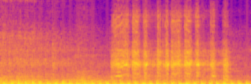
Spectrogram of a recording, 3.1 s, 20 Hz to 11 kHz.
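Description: A 2014 Suzuki DRZ400SM motorcycle cranks over without catching, a steady rapid mechanical chugging close by, with a brief higher whine joining partway through.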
